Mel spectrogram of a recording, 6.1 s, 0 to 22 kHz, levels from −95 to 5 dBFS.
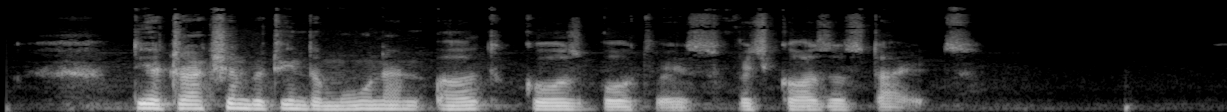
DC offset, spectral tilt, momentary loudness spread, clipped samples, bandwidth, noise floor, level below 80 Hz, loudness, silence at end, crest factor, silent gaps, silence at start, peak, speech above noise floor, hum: under 0.1%; -8.5 dB/octave; 14 LU; under 0.1%; 12.5 kHz; -68 dBFS; -56 dBFS; -20 LUFS; 1.35 s; 18 dB; none; 0.3 s; -2 dBFS; 49 dB; none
